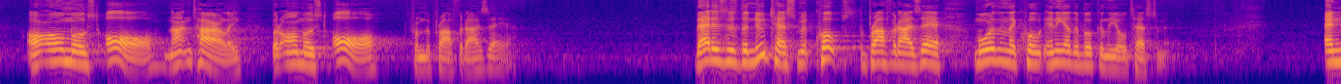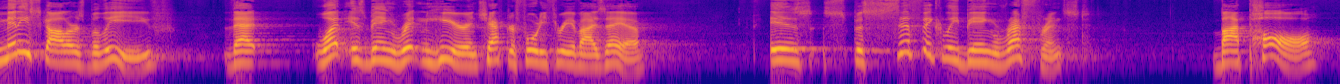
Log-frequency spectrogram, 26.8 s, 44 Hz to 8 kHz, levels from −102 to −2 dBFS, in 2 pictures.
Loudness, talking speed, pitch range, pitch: -25 LUFS, 120 wpm, 160-220 Hz, 175 Hz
